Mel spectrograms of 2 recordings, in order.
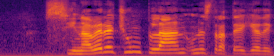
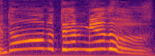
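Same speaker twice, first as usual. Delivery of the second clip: reassuring pastor; 13 semitones higher than usual. Retold or imitated. Pastor calms fearful pastors.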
